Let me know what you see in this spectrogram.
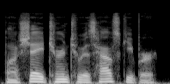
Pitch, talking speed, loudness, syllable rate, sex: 105 Hz, 175 wpm, -16 LUFS, 6.5 syllables/s, male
